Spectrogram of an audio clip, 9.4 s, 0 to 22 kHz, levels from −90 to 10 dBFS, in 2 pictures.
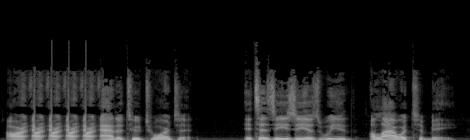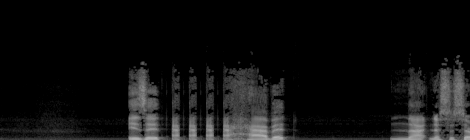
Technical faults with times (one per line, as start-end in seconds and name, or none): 0.34-1.02 repeated buffer
6.49-7.00 repeated buffer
